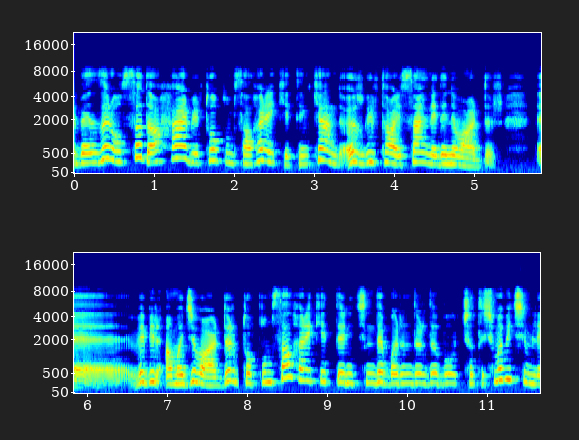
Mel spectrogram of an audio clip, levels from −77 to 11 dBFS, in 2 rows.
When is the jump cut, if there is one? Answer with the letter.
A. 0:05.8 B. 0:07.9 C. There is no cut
B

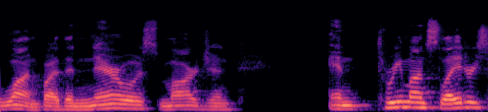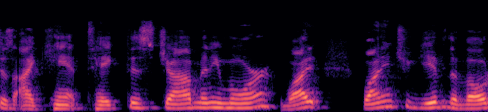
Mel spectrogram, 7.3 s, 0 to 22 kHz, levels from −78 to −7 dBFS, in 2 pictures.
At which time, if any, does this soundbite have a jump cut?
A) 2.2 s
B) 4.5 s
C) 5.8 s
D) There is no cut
C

